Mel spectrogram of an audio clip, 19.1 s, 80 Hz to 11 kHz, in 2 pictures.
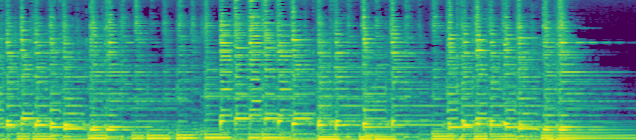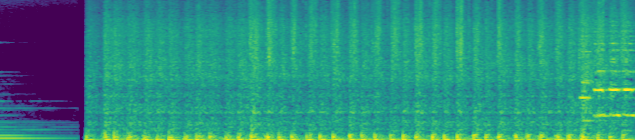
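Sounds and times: steady bass drum beat: 0:00.0 - 0:08.6, 0:10.8 - 0:19.0
fast strumming of plucked strings: 0:00.0 - 0:09.2, 0:10.8 - 0:19.0
folk music chord ringing: 0:00.0 - 0:10.7.

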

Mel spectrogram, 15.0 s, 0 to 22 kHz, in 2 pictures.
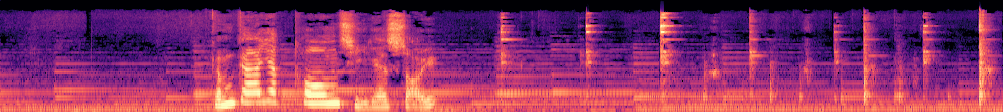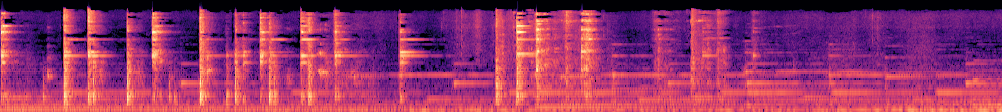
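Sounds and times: soft background music: 0:00.0 - 0:15.0
metal spoon clinking against ceramic jug: 0:03.7 - 0:13.3.

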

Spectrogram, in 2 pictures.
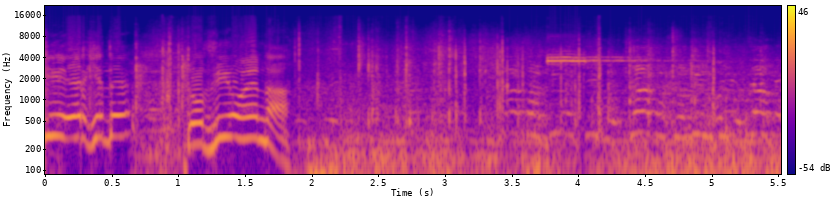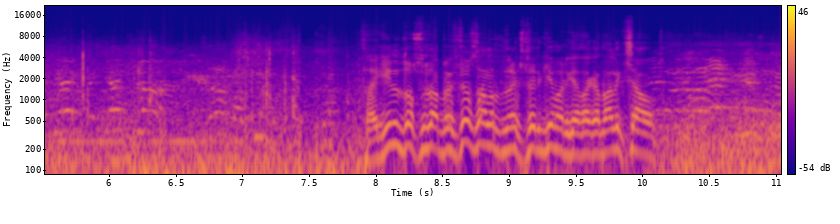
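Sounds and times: players shouting and calling: 0:03.4 - 0:07.0
high whistle: 0:03.8 - 0:04.6.

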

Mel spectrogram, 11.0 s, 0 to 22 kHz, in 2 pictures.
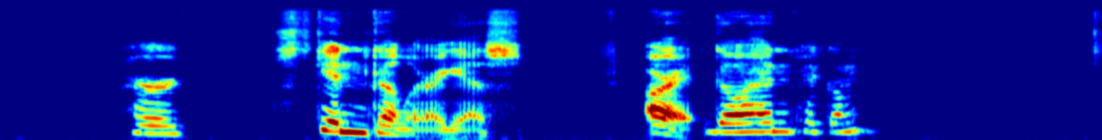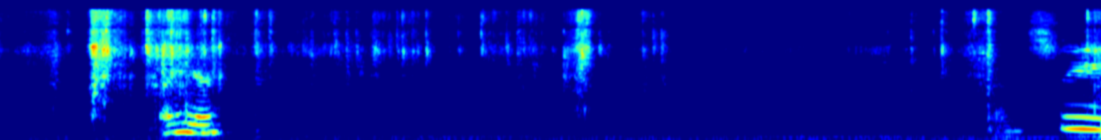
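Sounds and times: plastic wrappers crinkling: 0:05.5 - 0:09.1, 0:09.8 - 0:11.0.

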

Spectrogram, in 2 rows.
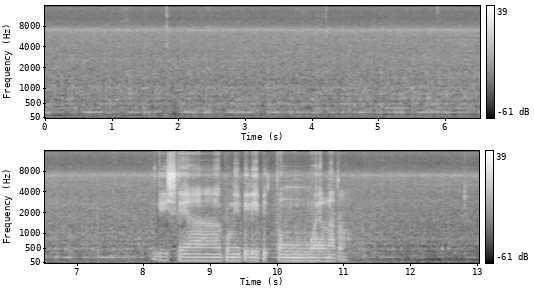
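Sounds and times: faint electric hum: 0:00.0 - 0:13.0.

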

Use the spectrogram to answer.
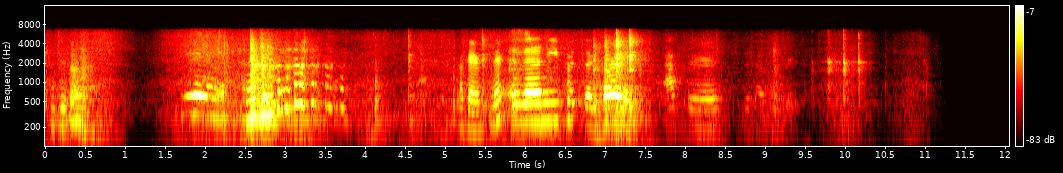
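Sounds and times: women laughing: 0:02.6 - 0:03.8.

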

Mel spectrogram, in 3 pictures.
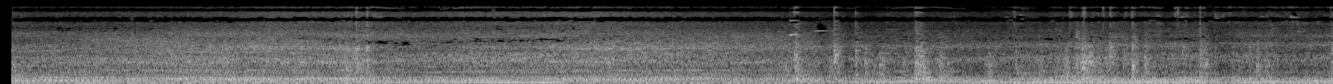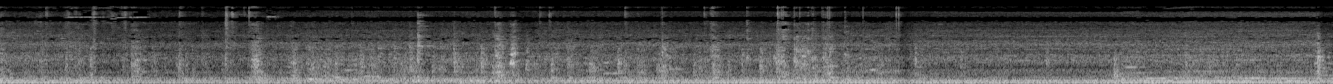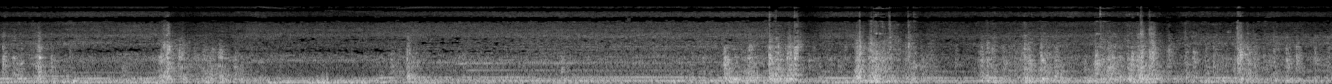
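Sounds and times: excavator diesel engine running: 0:00.1 - 0:39.9
short metallic clanks and knocks: 0:07.9 - 0:22.6, 0:28.2 - 0:29.2, 0:33.8 - 0:39.9.

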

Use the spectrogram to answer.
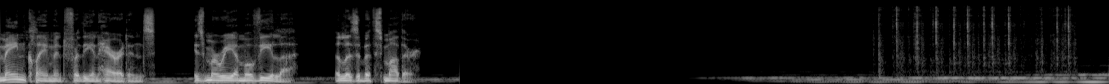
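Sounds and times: low ambient music drone: 0:00.0 - 0:04.6, 0:07.0 - 0:11.0
rapid typewriter key clacks: 0:08.8 - 0:10.8.

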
